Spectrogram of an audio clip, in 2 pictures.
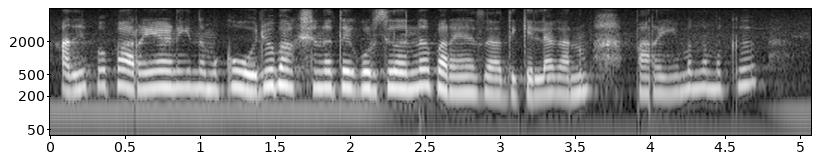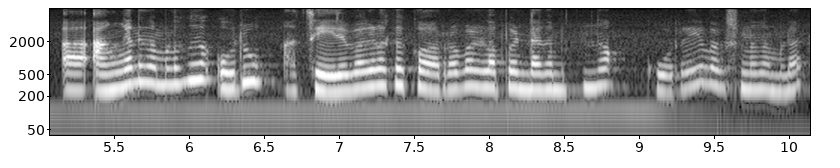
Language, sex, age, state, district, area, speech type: Malayalam, female, 18-30, Kerala, Wayanad, rural, spontaneous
